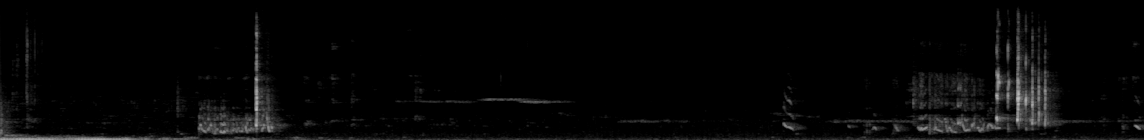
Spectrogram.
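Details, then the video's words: Chirping budgie with a burst of scratchy chatter near two seconds, thin whistled notes in a quiet middle stretch, then a louder chattering burst toward the end; low rumble at the very start. "budgie chirping sound"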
